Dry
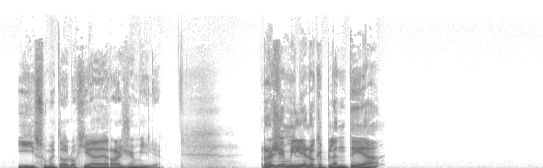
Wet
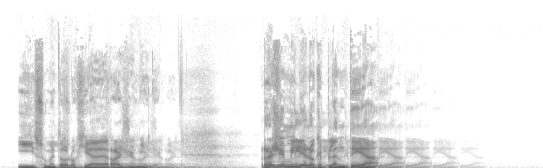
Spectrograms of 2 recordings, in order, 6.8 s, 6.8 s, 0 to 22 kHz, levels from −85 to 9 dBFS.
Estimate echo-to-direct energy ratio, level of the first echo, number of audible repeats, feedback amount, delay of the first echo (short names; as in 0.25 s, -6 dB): -15.0 dB, -16.0 dB, 3, 41%, 0.34 s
